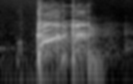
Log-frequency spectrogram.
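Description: Two harsh coughs in quick succession, loud and raspy, from a cough that has lasted about a month, followed by a brief quiet breath; no talking.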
